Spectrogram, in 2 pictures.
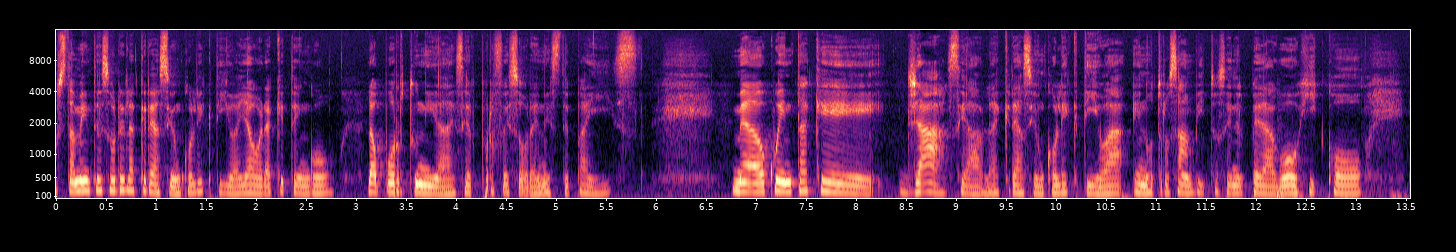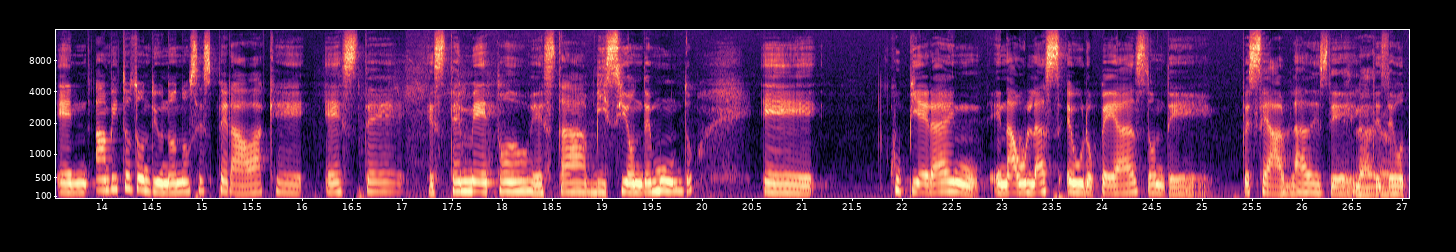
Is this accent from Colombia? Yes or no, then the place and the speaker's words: yes; Bogotá, Colombia; now in Valencia, Spain; como buena colombiana y bogotana.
